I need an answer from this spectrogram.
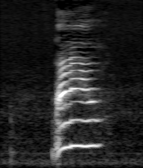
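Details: A pet cat that never seems to stand still, indoors, gives a single clear meow of about half a second, starting with a sharp onset and holding a steady, harmonic-rich tone before stopping abruptly; quiet room otherwise.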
